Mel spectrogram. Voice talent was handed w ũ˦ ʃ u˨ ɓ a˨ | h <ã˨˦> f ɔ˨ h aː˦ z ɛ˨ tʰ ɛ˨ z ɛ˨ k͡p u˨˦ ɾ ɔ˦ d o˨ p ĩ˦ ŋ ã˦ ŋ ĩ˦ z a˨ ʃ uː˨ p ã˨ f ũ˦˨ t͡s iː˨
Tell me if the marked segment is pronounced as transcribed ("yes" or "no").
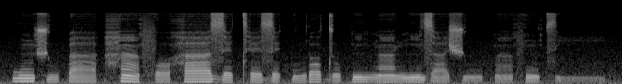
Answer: no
